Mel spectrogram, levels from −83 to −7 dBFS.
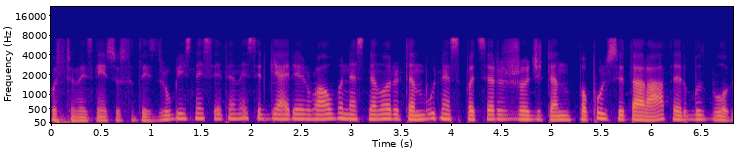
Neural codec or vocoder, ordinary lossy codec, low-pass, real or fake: codec, 16 kHz, 0.3 kbps, FocalCodec; AAC, 96 kbps; 7.2 kHz; fake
